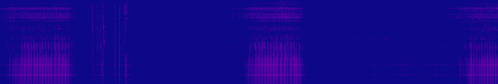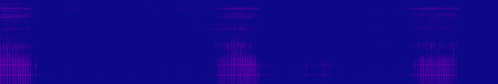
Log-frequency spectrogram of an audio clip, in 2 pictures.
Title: said he was thinking 😏🥴#sleep #caughtoncamera #snoring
